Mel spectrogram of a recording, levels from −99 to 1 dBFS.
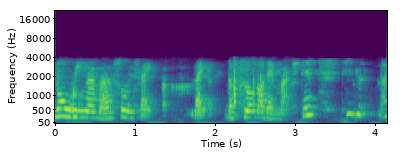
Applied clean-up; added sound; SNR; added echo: classical method WPE with log-MMSE.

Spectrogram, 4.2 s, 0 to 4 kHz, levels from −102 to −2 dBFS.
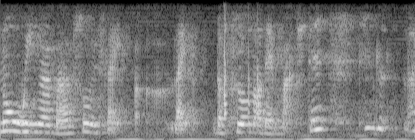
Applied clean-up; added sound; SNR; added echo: none; Chink, clink; 15 dB; reverberation time 0.6 s.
